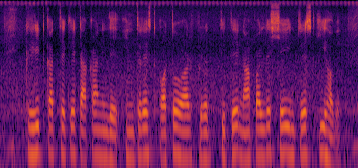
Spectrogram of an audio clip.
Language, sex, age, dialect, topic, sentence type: Bengali, male, 18-24, Standard Colloquial, banking, question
